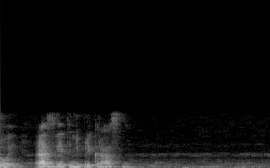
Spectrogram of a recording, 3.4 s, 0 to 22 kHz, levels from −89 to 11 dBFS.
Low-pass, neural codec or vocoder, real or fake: 7.2 kHz; none; real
